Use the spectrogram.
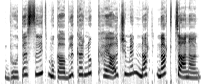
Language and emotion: Kashmiri, fearful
